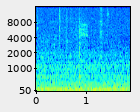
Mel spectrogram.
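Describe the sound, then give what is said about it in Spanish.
Steady low rumble of a car moving slowly through heavy traffic on the road back to San Antonio, in traffic heading to the 26, a constant engine and road drone with a few faint brief clicks on top and no one speaking. “Pero hay una de tráfico aquí para ir al 26, que bueno, ¿para qué les cuento?”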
